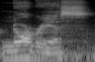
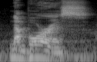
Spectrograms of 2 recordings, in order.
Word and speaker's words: Naboris: I can calm Norbrius. Is that how you... Wait, hold on. How do you pronounce it? Naboris.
